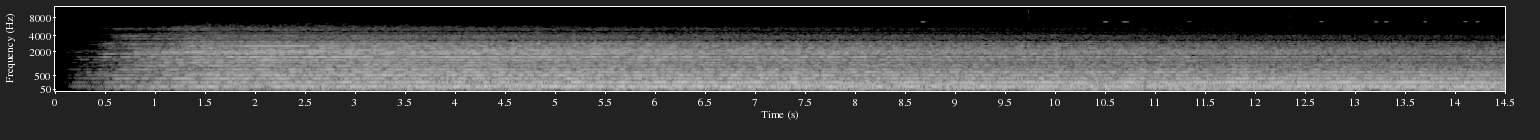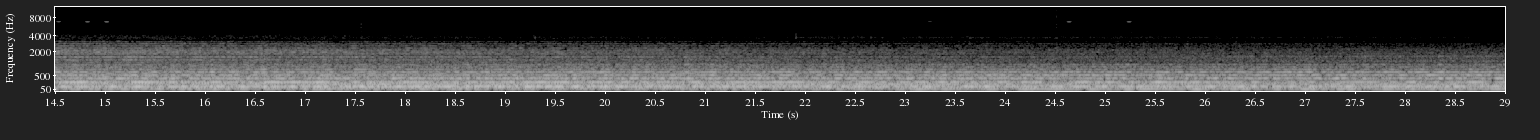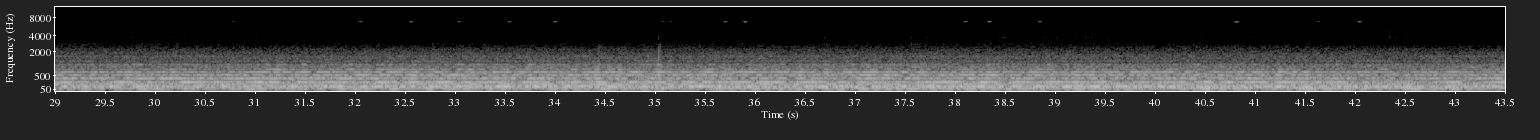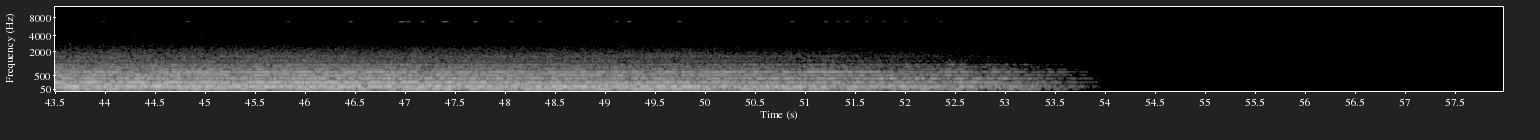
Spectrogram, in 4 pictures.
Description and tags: Industrial: Standing above a reactor, atmospheric. Liquid drops, sizzle, reverb, large room, scary. These sounds were sampled, recorded and mastered through the digital audio workstation (DAW), ‘Logic Pro X’. This pack is a collection of ambient sounds stylised on an industrial soundscape. Sampling equipment is a ‘HTC Desire’ (phone).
